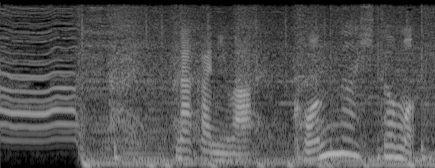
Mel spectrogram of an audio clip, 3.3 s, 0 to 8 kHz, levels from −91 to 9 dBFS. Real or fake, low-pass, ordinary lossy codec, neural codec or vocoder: real; 7.2 kHz; none; none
